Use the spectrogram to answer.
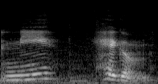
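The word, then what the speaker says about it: Ní thuigim: means i don't understand it's pronounced knee higgum nihigam i asked my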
